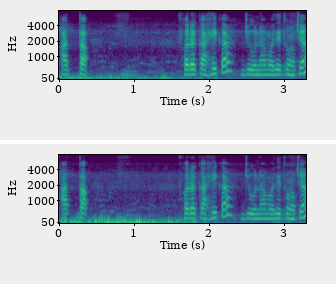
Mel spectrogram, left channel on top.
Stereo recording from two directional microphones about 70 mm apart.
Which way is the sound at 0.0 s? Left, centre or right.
Centre.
